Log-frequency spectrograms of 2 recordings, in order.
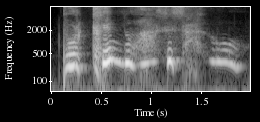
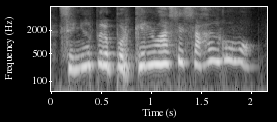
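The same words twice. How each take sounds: First: High, slow acted plea; imitating exasperation, slowly and pitched up; drawn-out protest. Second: High, loud pleading complaint; imitating an impatient believer; acted protest. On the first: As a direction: stretch each word of the mock complaint. Repeats the protest, stretched out. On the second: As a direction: push the question up in mock exasperation. Voices believer protesting to the Lord.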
